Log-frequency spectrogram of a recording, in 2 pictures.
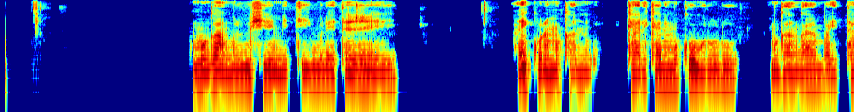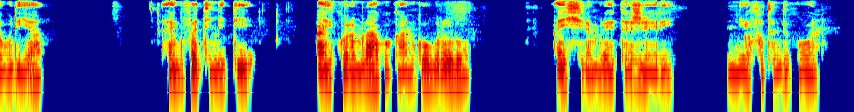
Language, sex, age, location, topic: Kinyarwanda, male, 18-24, Nyagatare, health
